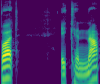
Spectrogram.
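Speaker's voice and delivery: ordinary delivery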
